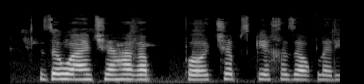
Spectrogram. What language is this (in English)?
Pashto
